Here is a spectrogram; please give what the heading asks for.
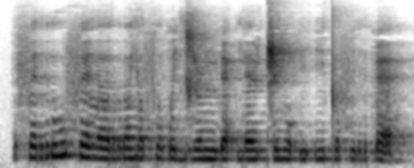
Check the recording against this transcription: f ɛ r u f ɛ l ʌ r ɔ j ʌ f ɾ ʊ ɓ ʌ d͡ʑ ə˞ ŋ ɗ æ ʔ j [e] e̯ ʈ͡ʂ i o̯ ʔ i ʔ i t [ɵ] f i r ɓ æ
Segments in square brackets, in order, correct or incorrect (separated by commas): incorrect, incorrect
